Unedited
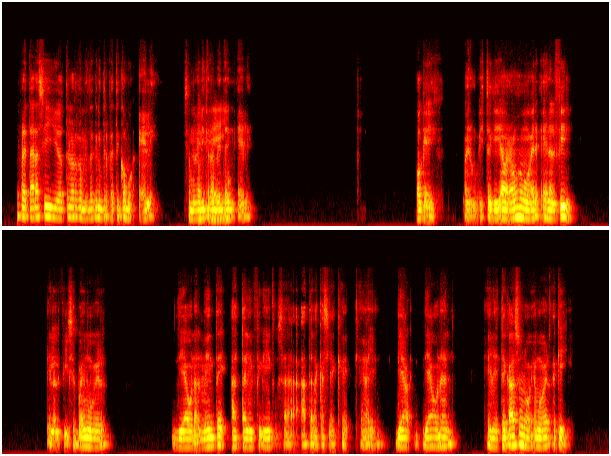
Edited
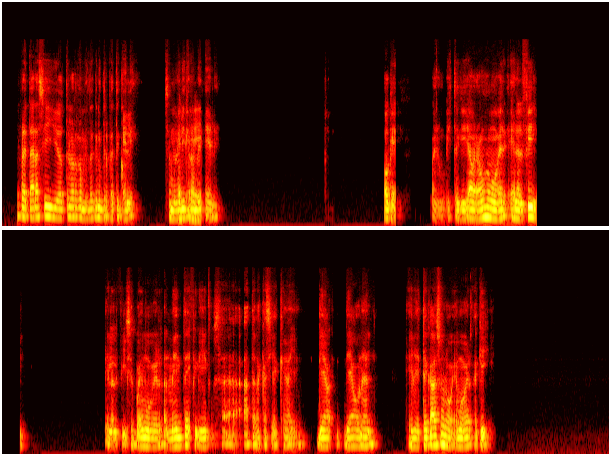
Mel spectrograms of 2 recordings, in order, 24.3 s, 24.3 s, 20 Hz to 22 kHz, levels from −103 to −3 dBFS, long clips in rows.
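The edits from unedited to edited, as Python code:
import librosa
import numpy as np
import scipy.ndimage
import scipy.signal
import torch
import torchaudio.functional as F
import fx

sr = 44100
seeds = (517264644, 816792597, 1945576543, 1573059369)

y = fx.edit(x, sr, fx.cut(start_s=2.41, length_s=0.39),
    fx.cut(start_s=4.35, length_s=0.26),
    fx.fade_in_span(start_s=8.51, length_s=1.96),
    fx.insert_silence(at_s=11.33, length_s=1.81),
    fx.cut(start_s=14.21, length_s=1.81),
    fx.cut(start_s=16.54, length_s=0.63),
    fx.stretch_span(start_s=17.67, length_s=0.26, factor=1.5),
    fx.cut(start_s=18.91, length_s=0.42), tone=tone)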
